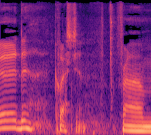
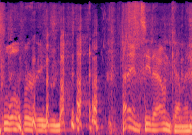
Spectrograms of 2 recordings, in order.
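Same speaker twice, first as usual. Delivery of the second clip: laughing. Real, not acted. Laughing at Wolverine joke.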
